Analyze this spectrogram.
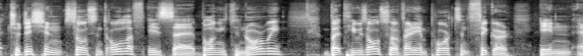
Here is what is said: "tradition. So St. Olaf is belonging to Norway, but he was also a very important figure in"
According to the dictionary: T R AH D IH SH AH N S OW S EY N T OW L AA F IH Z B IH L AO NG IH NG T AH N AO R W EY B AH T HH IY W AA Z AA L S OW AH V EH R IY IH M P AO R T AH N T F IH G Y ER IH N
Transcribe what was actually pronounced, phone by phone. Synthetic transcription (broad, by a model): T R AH D IH SH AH N S OW S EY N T OW L AA F IH Z B IH L AO NG IH NG T AH N AO R W EY B AH T HH IY W AA Z AA L S OW AH V EH R IY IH M P AO R T N T F IH G Y ER IH N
